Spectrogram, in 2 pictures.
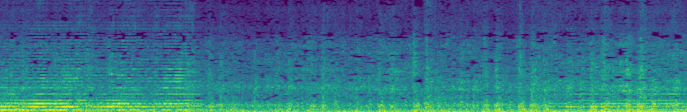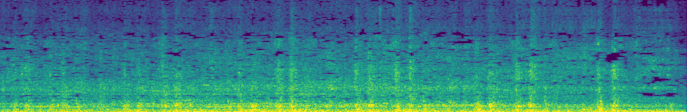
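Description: A diesel locomotive's horn trails off in the first two seconds as a long passenger train's coaches roll past close by. The wheels clatter steadily over the rail joints.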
